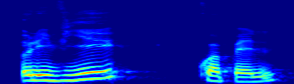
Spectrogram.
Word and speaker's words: Olivier Coipel: Okay, I would say it just Olivier Coipel.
